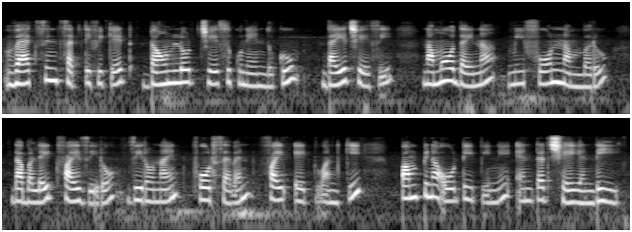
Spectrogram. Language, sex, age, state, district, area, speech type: Telugu, female, 18-30, Andhra Pradesh, Chittoor, urban, read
